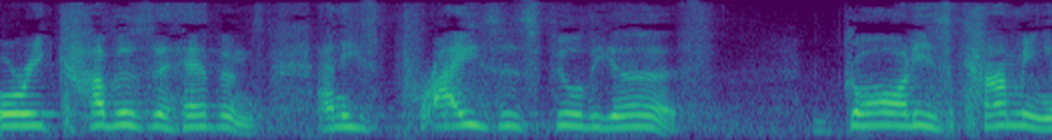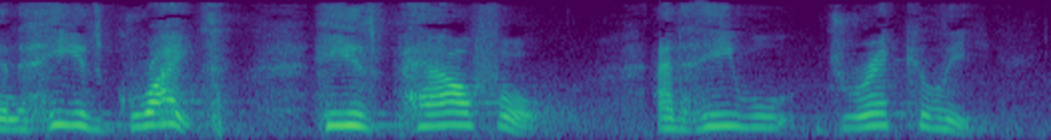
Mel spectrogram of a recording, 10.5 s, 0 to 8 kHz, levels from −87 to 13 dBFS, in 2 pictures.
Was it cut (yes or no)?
no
